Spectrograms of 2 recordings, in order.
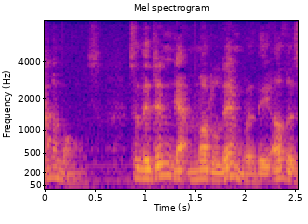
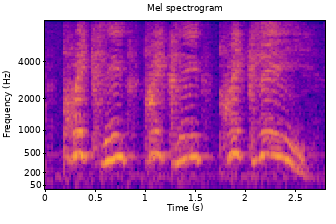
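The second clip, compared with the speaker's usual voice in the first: tiny squeaky voice, very high, yelled. A small creature riding down the wall yells at the narrator: squeaky little voice yelling. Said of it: "It yelled at me in its squeaky little voice".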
